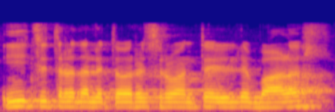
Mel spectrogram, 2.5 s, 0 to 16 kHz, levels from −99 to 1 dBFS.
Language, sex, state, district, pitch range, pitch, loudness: Kannada, male, Karnataka, Koppal, 125-130 Hz, 125 Hz, -14 LUFS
